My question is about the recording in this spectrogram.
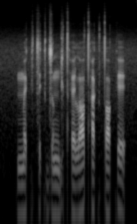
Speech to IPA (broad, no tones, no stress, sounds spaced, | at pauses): m ɛ k t͡s e k d͡z ʊ ŋ ɡ i t̪ʰ ɛ l ɒ t̪ʰ a k t̪ ɒ k e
